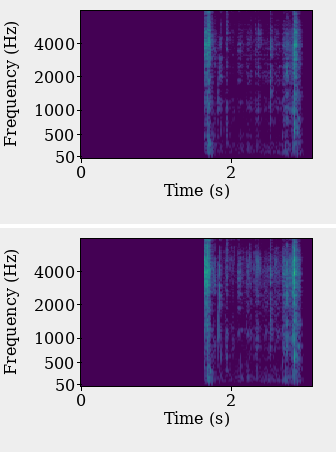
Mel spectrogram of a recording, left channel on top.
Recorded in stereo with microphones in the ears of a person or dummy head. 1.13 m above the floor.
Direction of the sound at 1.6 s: 50° right (ahead or behind).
